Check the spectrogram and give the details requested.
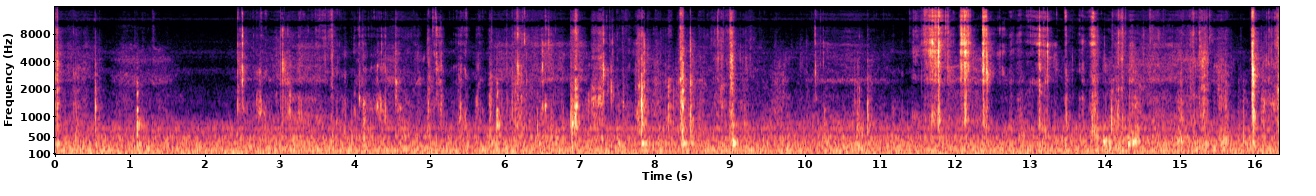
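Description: Salad being chewed and crunched: scattered faint crunches and clicks, with a short cluster of louder crunches about twelve seconds in.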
